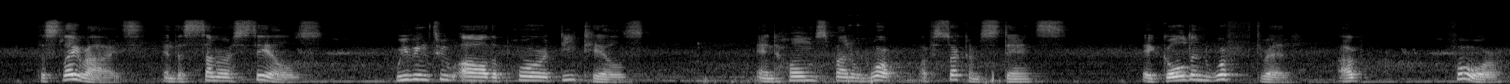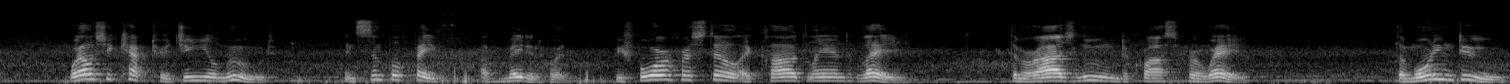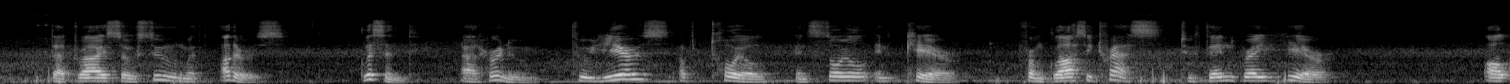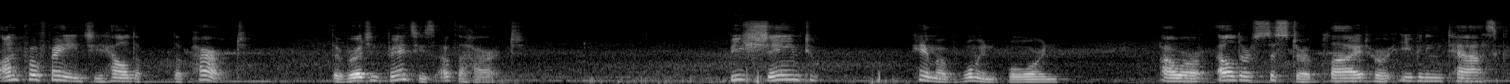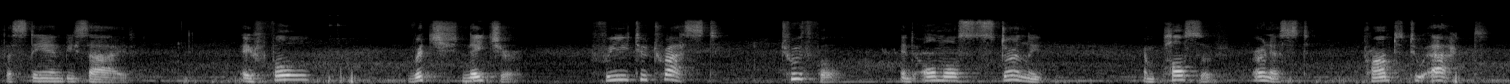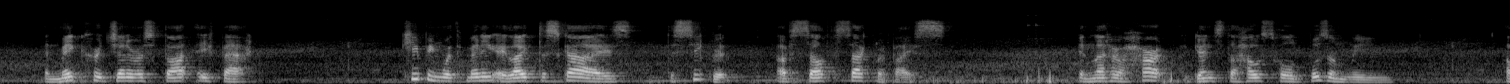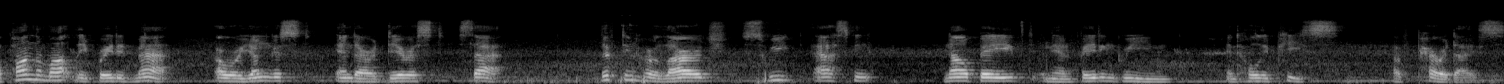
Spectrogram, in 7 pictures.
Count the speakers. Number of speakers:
1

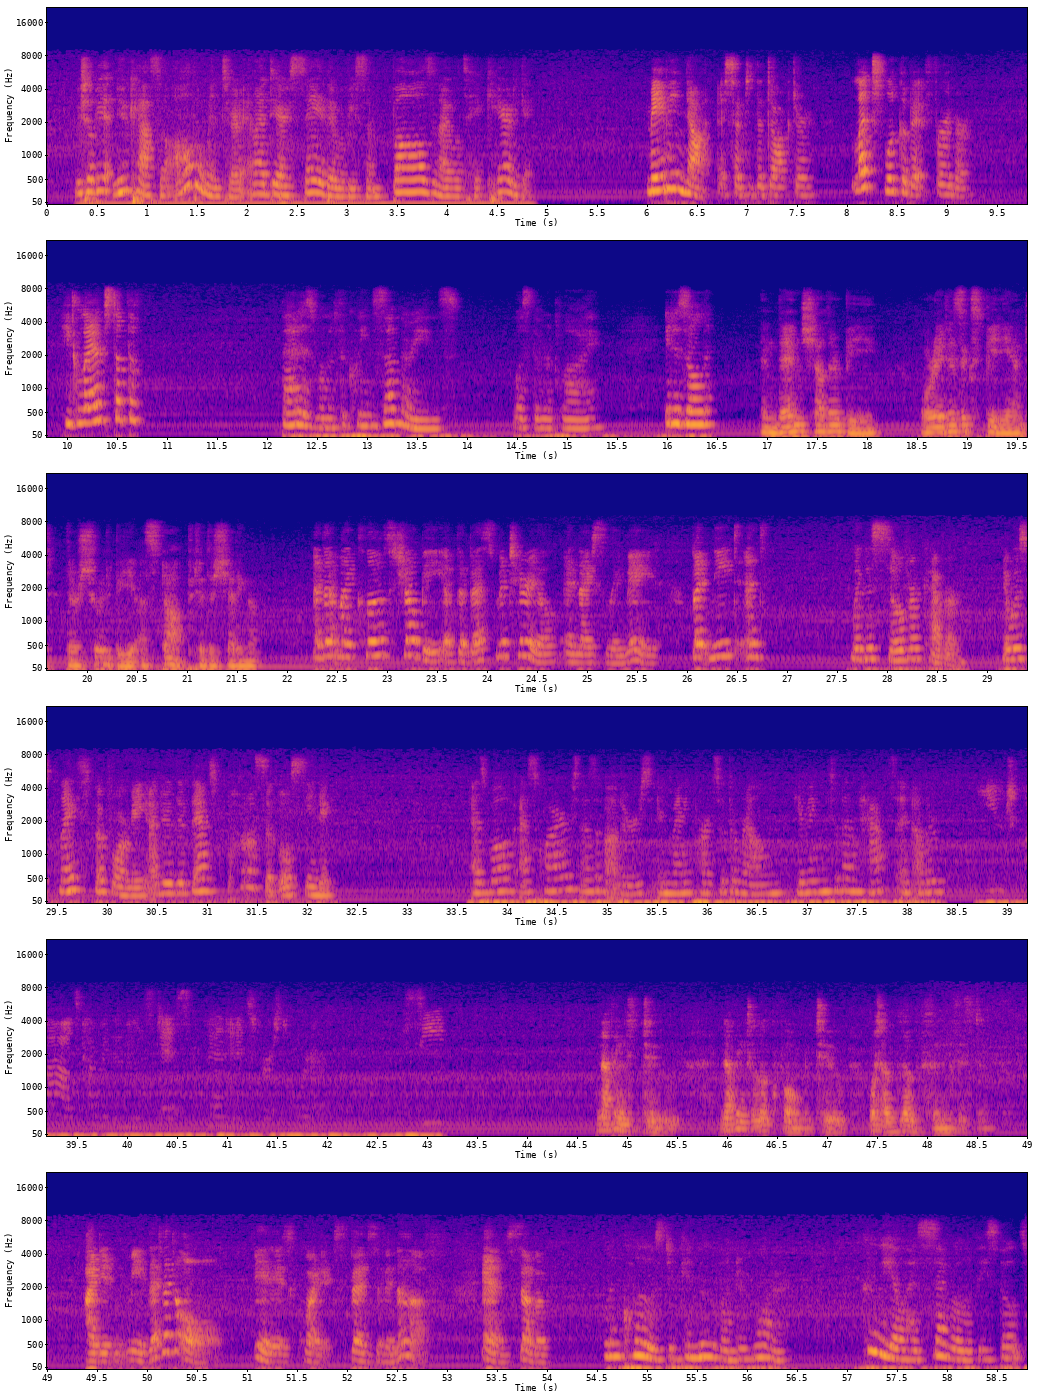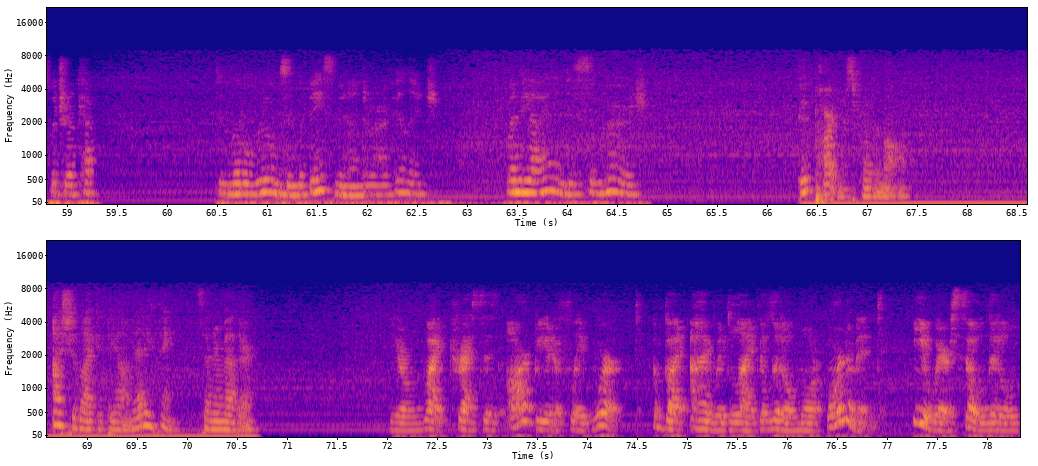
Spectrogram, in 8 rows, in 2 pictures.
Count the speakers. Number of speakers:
9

